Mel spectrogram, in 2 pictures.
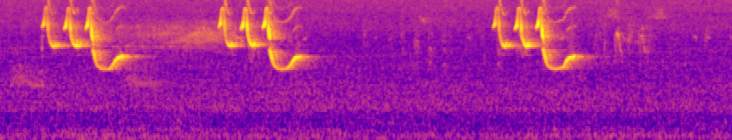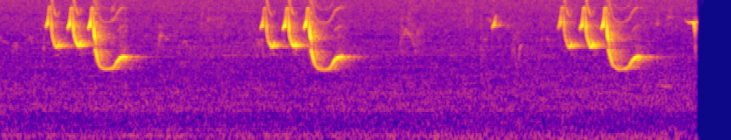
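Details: Oak titmouse (Baeolophus inornatus) song, a species of warm dry oak woods in California and Baja California: quick high thin notes dropping into a lower whistled phrase, repeated about every two seconds over soft hiss.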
